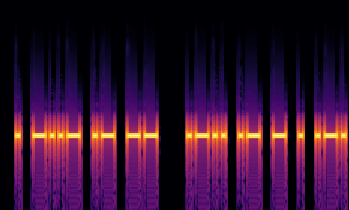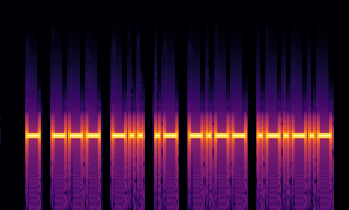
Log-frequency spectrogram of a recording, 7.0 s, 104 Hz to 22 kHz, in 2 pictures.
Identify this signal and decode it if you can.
Morse code, heard as a keyed tone, about 28 wpm, 700 Hz. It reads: EXAM LATER TODAY.
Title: Sentences from Top 1000 Words - Review Part 5 - 28wpm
